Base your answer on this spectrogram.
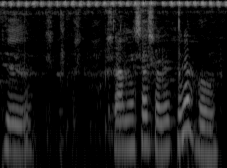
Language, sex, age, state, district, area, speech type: Odia, female, 30-45, Odisha, Malkangiri, urban, spontaneous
